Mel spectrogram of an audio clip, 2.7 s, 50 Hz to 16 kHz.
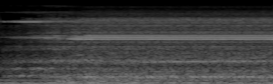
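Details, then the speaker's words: Haas VF-3 mill retrofitted with a VFD: a loud steady high-pitched motor whine over a soft rush; the drive came set from the factory at 50 Hz, and the base frequency setting is suspected. "hear that? That whining is making a lot of noise. I'll show you why."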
